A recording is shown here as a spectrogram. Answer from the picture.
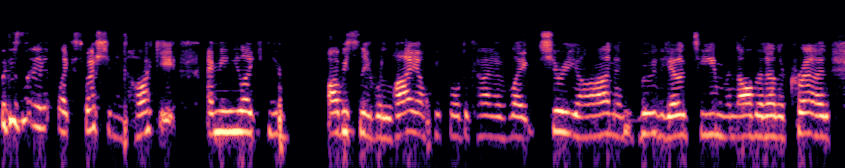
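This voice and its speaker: A woman with a Southern accent speaks in a high pitch, her tone animated. Her pace is moderate, and the sound is dry and close with no echo. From Alabama, US South. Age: 30s. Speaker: live streamer chatting with fans. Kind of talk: casual live chat. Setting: at home, live stream.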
